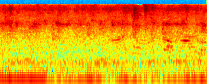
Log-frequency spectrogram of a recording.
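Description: A steady low hum from a running machine, with faint distant voices over it.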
